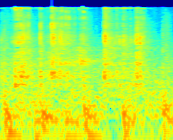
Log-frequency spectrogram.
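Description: Gold-coloured aluminium curb chain clinking as it is handled and laid down on a tabletop: several short metallic jingles of loose links.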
